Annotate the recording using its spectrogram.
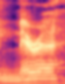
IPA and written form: mɪɹor (mirror)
